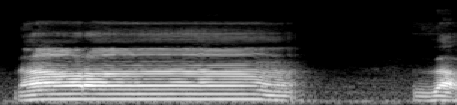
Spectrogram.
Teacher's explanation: apabila ada nun sukun bertemu dengan salah satu huruf ikhfa. Nah, di sini ada huruf za. Nah, itu dibaca samar-samar. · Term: ikhfa hakiki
